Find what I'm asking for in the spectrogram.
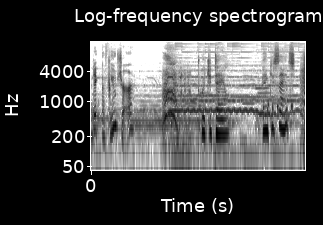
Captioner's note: gasps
